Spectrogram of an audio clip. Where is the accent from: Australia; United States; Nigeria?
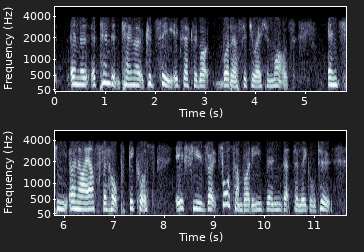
Australia; And we're Australian, so it's illegal to not vote. In Australia, you must vote.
